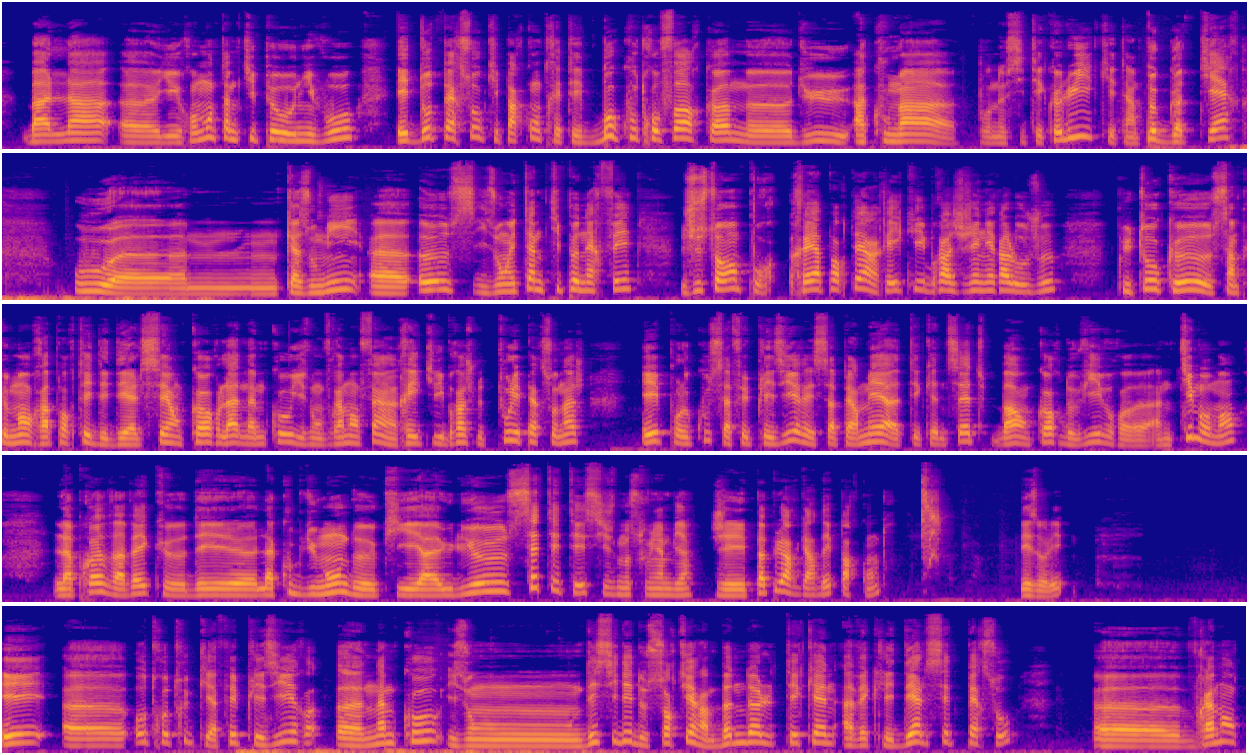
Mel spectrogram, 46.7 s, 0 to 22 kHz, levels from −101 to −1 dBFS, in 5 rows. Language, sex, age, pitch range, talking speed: French, male, 30-49, 135-200 Hz, 185 wpm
